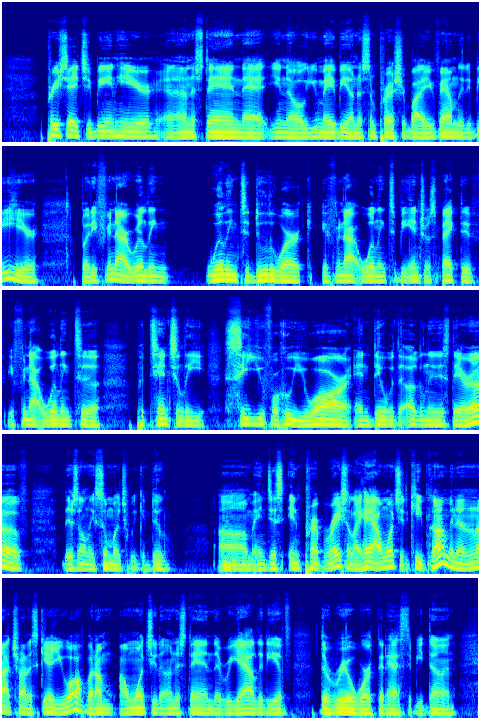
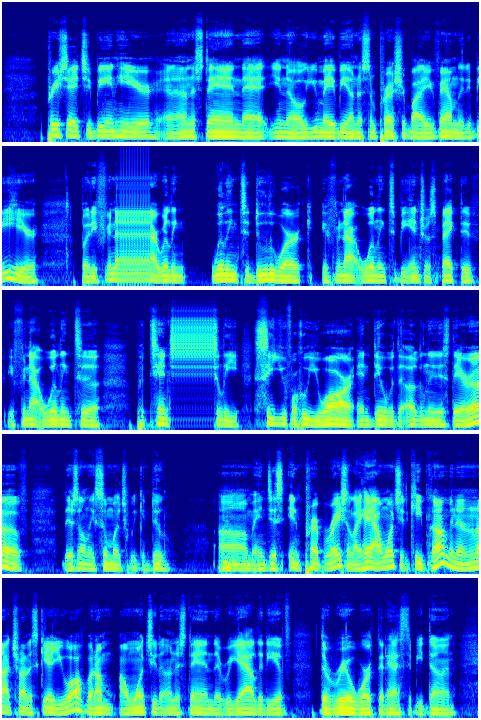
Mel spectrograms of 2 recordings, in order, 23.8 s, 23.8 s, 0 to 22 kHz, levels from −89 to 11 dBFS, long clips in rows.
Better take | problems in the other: first | audio freezing; at 6 s and at 11 s

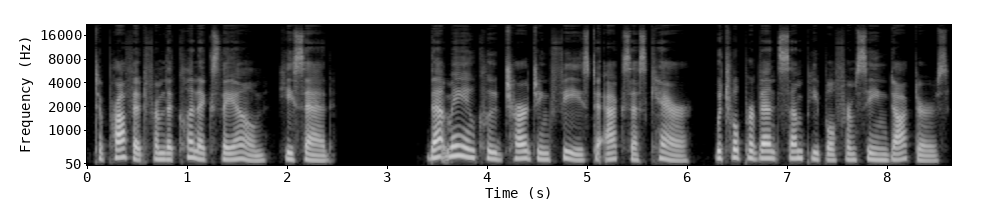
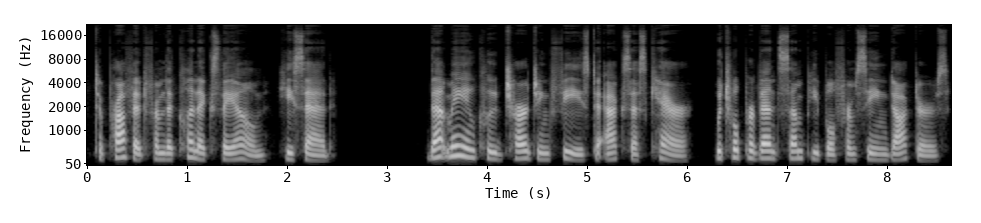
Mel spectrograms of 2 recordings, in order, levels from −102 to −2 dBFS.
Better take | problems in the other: first | thin; somewhat; fading below 250 Hz

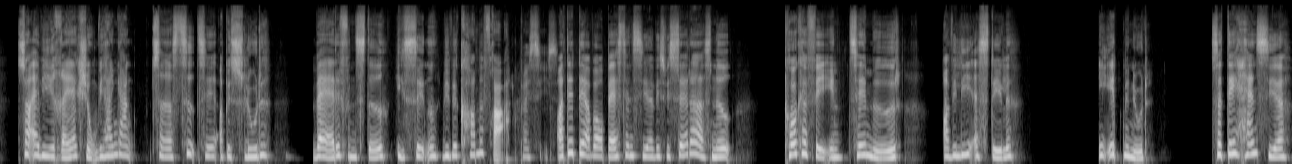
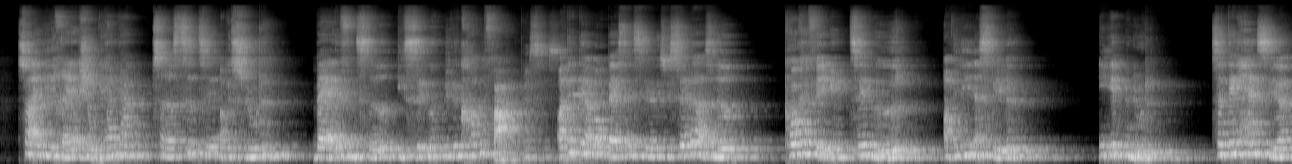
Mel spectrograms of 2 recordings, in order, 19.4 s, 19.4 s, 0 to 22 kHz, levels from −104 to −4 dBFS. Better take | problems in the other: first | off-mic speech; far // room echo; strong; dies away in 1.2 s

